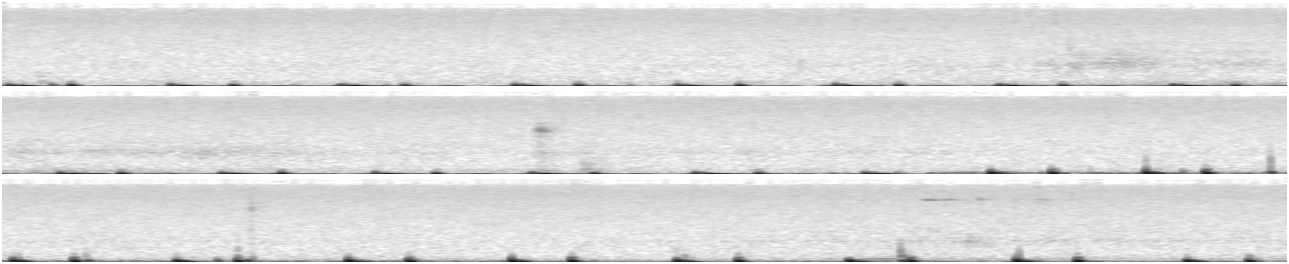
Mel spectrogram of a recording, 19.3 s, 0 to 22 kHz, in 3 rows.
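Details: Real heartbeat heard through a stethoscope in an ASMR home cardiology-exam roleplay, patient relaxed and breathing normally: steady, regular normal heart sounds at about 73 beats a minute, with no skipped beats.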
